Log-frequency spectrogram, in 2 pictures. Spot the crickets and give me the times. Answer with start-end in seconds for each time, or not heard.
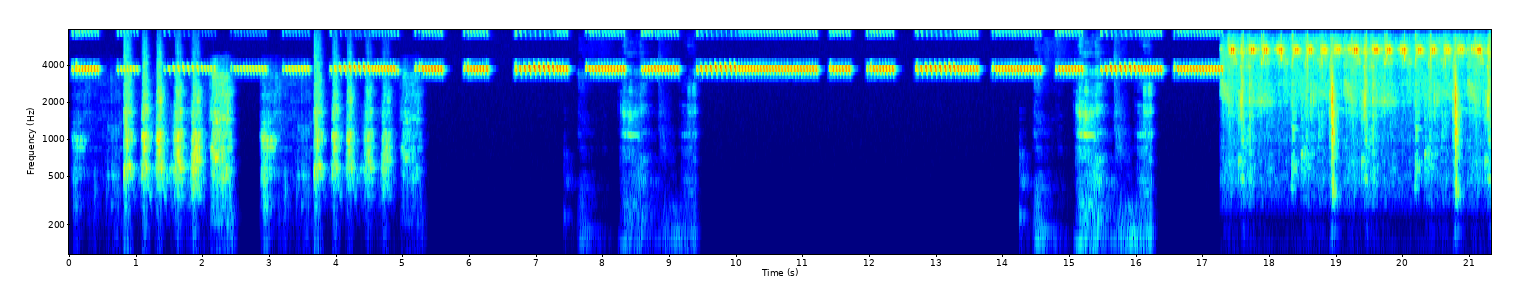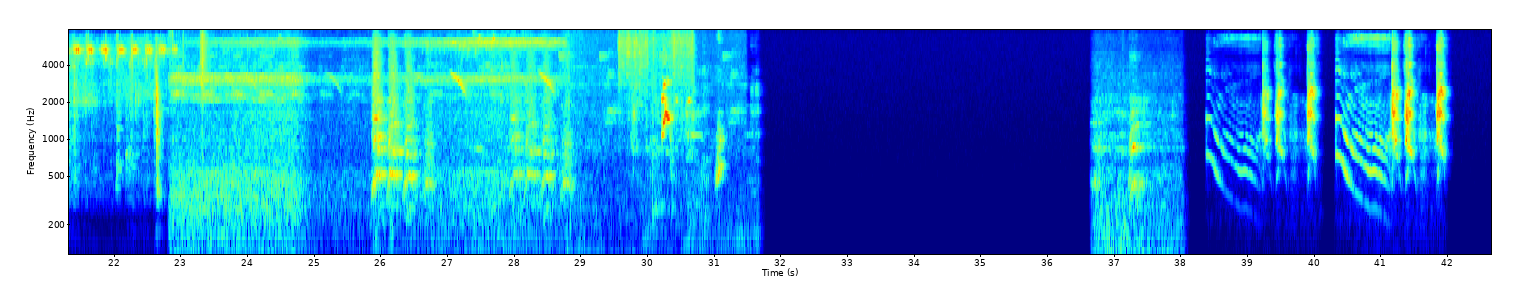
0.0-31.5.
